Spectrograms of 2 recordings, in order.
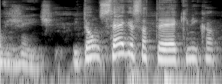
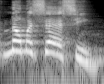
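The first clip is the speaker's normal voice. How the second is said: higher mock protest; heated insistence, imitated; 6 semitones higher, 3 dB louder than usual. Unbalanced person insisting on an accusation, heated mock retort. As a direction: act out a stubborn, unbalanced arguer. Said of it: "Aí pronto, apelou".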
